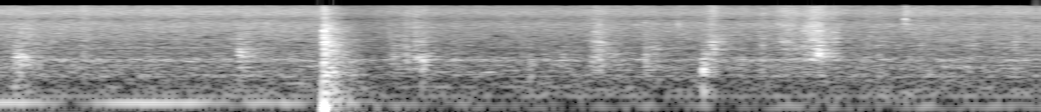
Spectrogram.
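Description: Masala frying in a pan on the stove with a steady sizzle. A low hum stops with a sharp click about a second and a half in, and a few lighter clicks follow.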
